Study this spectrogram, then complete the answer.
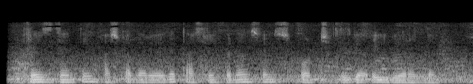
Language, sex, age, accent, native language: Uzbek, male, 18-24, Surxondaryo, Uzbek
